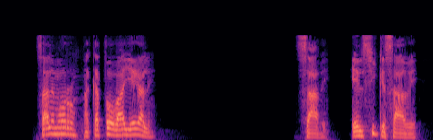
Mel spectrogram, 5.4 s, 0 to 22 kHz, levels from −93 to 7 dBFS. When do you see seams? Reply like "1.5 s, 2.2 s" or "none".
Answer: 3.6 s

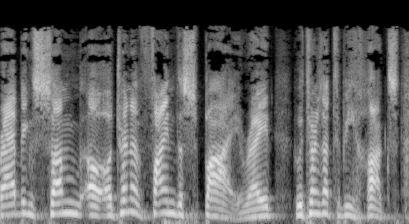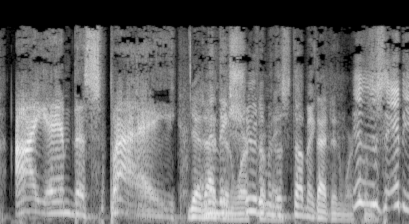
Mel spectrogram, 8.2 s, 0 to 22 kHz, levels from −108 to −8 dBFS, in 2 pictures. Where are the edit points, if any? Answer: none

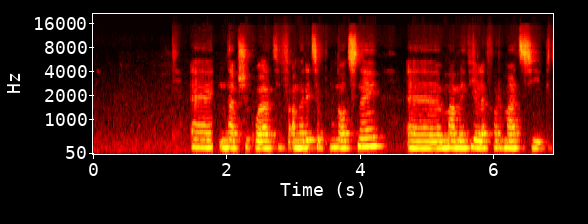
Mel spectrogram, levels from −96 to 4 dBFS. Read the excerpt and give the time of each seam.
1.8 s

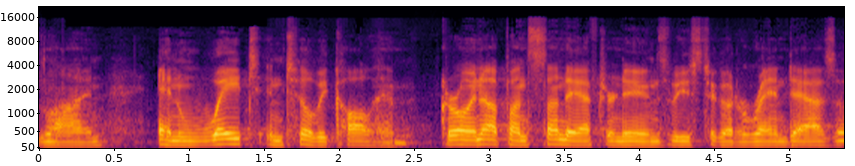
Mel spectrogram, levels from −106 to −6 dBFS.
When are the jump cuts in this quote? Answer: 2.6 s

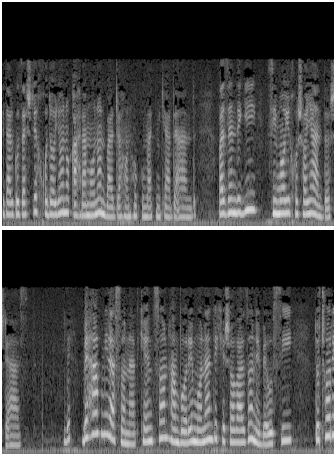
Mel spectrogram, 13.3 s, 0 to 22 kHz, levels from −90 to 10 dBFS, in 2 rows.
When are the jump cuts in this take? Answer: none

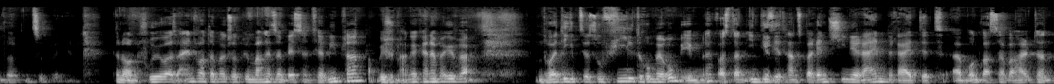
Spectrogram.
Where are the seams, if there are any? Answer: 3.7 s

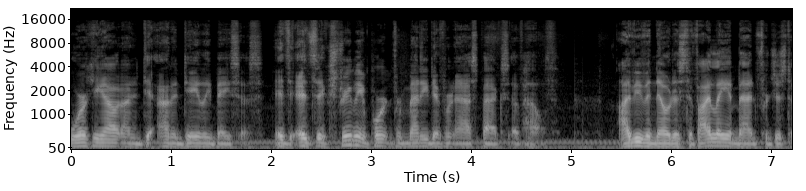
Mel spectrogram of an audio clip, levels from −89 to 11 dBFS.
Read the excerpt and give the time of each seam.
5.5 s

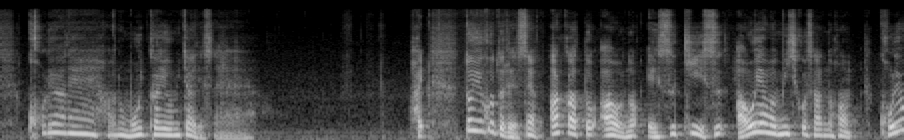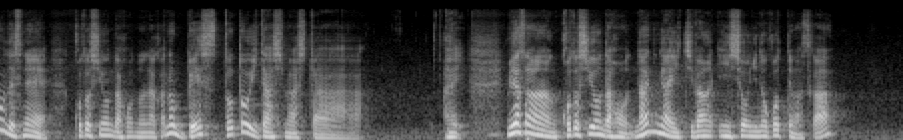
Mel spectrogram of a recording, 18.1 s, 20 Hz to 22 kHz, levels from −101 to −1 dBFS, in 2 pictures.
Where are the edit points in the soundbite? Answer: 5.4 s, 8.6 s

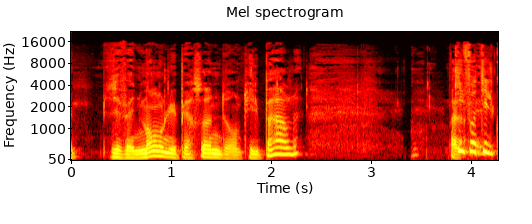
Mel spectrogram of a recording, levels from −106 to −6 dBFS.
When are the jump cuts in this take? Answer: 3.4 s

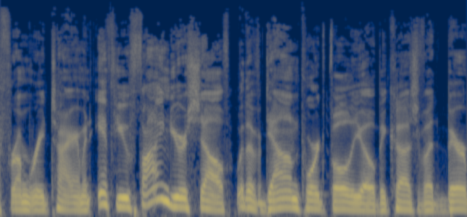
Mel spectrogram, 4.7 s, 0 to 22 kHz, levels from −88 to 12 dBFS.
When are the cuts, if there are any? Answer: 2.6 s

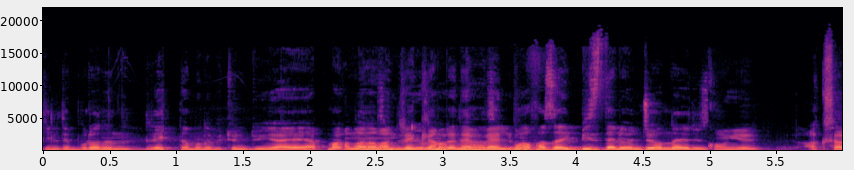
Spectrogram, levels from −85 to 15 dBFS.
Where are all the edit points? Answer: 3.5 s, 5.0 s

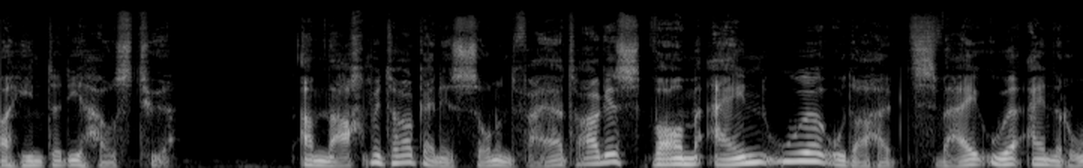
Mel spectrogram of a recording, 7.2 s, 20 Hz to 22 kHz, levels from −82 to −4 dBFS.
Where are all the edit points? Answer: none

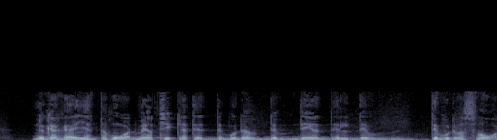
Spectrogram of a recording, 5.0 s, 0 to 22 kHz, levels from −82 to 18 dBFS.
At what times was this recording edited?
none

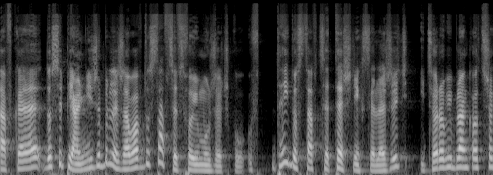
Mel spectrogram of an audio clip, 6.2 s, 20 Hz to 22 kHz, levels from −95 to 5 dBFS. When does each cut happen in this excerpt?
none

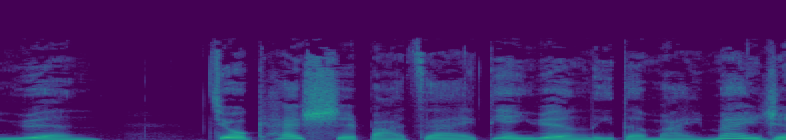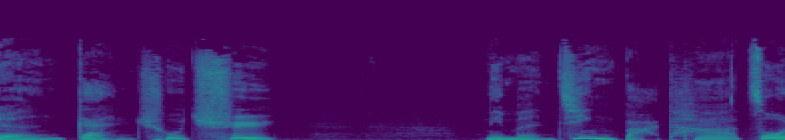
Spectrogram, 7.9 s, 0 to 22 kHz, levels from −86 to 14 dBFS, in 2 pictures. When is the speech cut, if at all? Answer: 6.2 s

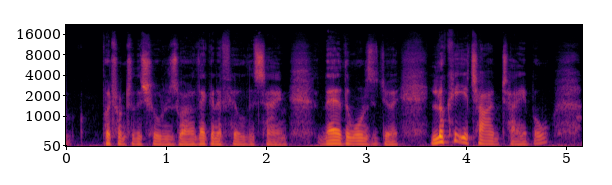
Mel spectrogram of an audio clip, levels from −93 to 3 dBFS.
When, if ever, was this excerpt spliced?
2.5 s, 3.6 s

